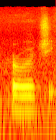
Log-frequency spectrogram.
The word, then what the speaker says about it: Huarache: Huarache.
